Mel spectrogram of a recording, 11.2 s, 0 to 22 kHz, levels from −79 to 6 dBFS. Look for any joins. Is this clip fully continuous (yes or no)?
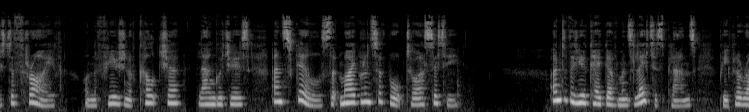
yes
